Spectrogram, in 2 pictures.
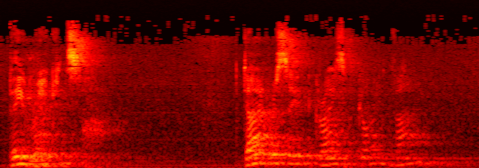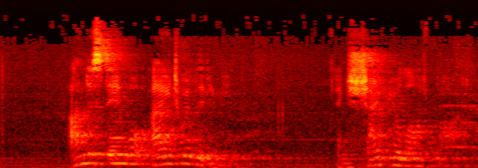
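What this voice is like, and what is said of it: Australian accent. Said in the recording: “broken Australian accent”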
